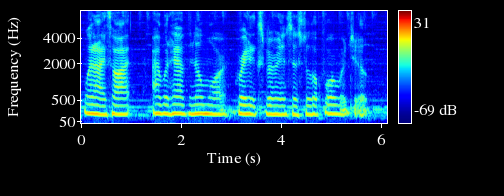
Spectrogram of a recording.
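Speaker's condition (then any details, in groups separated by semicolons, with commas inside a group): Parkinson's disease; about 16 years since diagnosis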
